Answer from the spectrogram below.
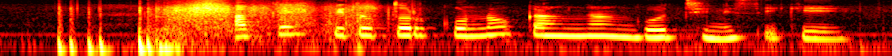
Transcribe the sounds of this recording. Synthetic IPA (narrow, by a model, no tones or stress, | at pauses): ʔakɛhpit̪ut̪ʊrkunokaŋːaŋɡod̥ʒ̥i̤nɪsḭki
